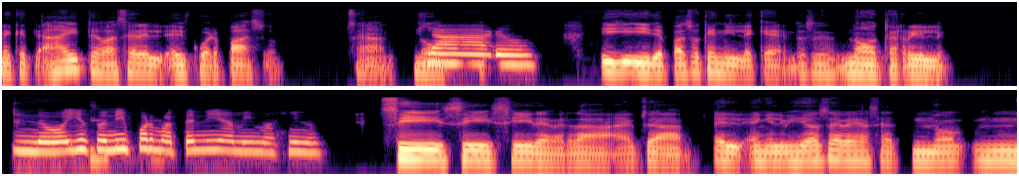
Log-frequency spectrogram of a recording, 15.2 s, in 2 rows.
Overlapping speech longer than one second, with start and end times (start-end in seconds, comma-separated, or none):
none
